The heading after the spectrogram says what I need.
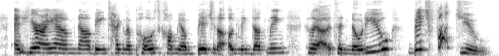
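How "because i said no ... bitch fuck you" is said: worked-up, furious, heated angry retort. Upset about being tagged in an insulting post, the speaker is getting heated. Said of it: "Now I'm getting heated".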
